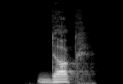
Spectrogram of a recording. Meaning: dock (a construction in which ships are repaired)
- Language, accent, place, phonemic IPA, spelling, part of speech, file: German, Germany, Berlin, /dɔk/, Dock, noun, De-Dock.ogg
